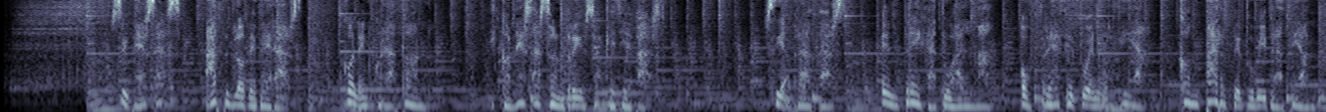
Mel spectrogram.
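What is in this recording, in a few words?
Spanish, female, commercial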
